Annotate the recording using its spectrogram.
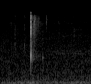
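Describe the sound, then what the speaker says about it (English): Scissors give a single quick, crisp snip while trimming scallops off a piece of paper, faint and isolated against a quiet room. "these 2 bottom scallops we don't need, so I'm going to just snip"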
